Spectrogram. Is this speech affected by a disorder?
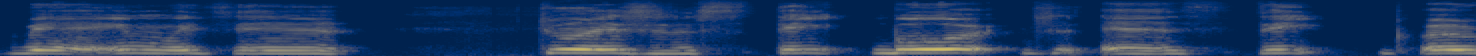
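Yes: cerebral palsy.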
